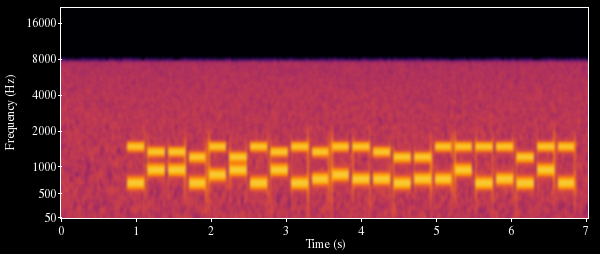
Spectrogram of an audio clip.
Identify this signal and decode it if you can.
DTMF, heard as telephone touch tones, dialled by machine, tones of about 230 ms. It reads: 30019*3035965146#361#3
